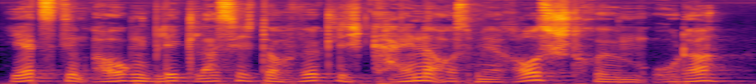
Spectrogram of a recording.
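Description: A man's voice: on the low side, normal speed, mellow, slightly rough. A man doing an anxious, curious little boy. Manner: eager, protesting questions.

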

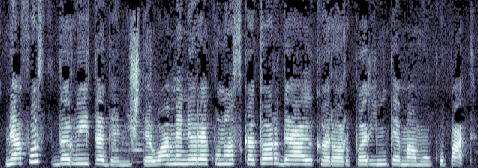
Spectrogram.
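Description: A woman's voice: high voice, steady tone, lo-fi sound, close to an everyday voice. A woman reading a sinister, jovial male doctor with a metallic voice and an offhand, mocking manner, in an audiobook.

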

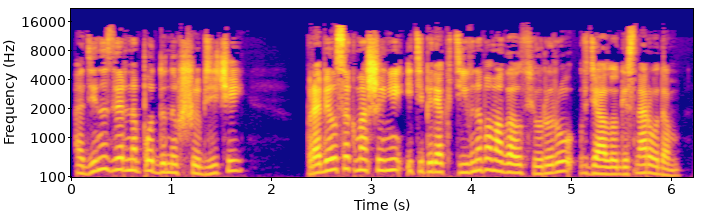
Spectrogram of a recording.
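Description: Brief: woman audiobook narrator, steady storytelling, close dry recording. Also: medium pitch, quick pace, no echo. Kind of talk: scripted narration.

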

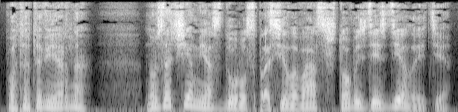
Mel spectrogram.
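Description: Guy doing a young maid in an audiobook, indignant, shrill, lively and up and down. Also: normal speed, no echo, studio quality. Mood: threatening. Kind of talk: audiobook character reading.

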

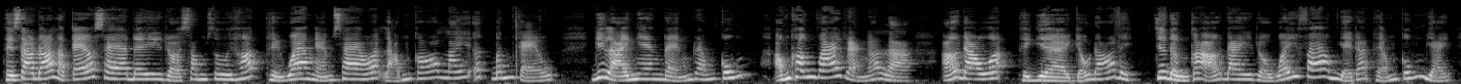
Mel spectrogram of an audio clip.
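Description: A woman's voice: fairly high pitch, normal speed. A woman telling a ghost story, speaking straight to her listeners. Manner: animated, addresses listeners directly.

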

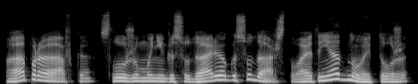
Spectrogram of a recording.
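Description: A man's voice: on the high side, a little fast, gravelly, no echo, studio quality. A man voicing a young nobleman who talks bluntly and dismissively. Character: young male nobleman, blunt and self-assured.

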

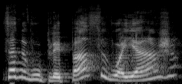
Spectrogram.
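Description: A spiteful, mocking young woman, put on by a woman reading an audiobook, talks in a high, shrill voice. Her lines jump about full of sneers. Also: sing-song, measured pace. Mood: teasing.

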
